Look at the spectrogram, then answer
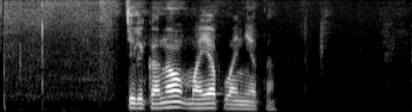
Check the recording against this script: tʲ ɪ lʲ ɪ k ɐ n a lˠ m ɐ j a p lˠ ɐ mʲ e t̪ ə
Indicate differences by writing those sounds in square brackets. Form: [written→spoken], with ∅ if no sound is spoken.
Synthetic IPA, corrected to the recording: tʲ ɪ lʲ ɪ k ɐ n a lˠ m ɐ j a p lˠ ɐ [mʲ→nʲ] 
